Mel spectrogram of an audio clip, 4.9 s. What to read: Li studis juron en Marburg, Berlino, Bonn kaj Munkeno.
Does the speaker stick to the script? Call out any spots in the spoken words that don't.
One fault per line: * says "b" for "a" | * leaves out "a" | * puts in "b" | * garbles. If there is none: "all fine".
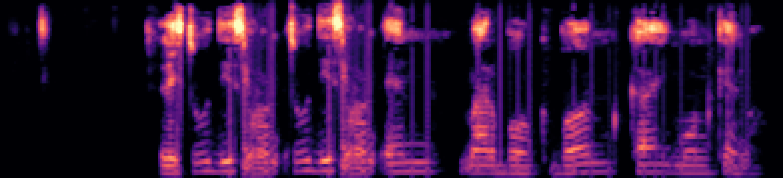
* puts in "studis juron"
* leaves out "Berlino"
